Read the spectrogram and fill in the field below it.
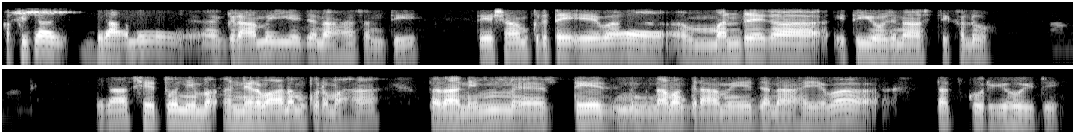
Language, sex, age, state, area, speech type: Sanskrit, male, 18-30, Uttarakhand, urban, conversation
